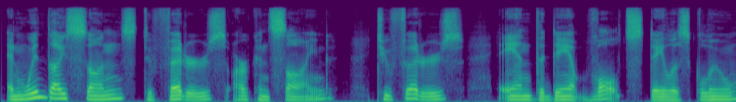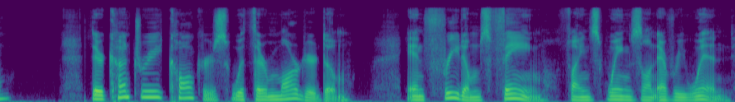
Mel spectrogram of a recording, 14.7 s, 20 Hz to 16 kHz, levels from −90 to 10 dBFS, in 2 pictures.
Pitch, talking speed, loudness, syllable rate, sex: 130 Hz, 120 wpm, -20 LUFS, 3.5 syllables/s, male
